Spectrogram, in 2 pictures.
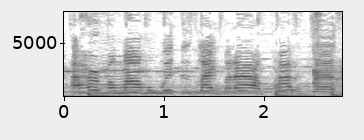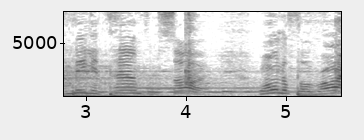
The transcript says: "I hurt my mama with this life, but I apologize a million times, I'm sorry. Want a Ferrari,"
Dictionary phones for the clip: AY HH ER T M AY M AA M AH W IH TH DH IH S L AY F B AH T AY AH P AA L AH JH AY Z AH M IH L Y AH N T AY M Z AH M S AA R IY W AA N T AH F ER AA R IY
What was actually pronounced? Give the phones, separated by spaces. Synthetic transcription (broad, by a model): AY HH ER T M AY M AA M AH W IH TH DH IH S L AY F B AH T AY AH P AA L AH JH AY Z M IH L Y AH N T AY M Z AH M S AA R IY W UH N AH F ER R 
